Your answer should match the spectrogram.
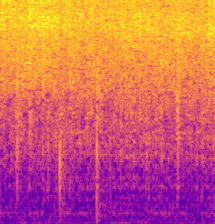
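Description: Two bunches of greens with garlic sizzle steadily in a hot pan, giving a continuous close frying hiss with faint crackles and pops and no talking.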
